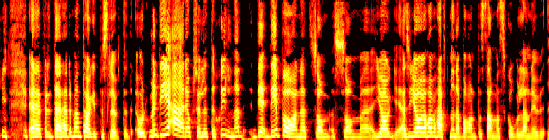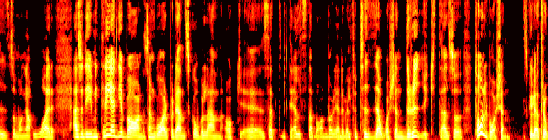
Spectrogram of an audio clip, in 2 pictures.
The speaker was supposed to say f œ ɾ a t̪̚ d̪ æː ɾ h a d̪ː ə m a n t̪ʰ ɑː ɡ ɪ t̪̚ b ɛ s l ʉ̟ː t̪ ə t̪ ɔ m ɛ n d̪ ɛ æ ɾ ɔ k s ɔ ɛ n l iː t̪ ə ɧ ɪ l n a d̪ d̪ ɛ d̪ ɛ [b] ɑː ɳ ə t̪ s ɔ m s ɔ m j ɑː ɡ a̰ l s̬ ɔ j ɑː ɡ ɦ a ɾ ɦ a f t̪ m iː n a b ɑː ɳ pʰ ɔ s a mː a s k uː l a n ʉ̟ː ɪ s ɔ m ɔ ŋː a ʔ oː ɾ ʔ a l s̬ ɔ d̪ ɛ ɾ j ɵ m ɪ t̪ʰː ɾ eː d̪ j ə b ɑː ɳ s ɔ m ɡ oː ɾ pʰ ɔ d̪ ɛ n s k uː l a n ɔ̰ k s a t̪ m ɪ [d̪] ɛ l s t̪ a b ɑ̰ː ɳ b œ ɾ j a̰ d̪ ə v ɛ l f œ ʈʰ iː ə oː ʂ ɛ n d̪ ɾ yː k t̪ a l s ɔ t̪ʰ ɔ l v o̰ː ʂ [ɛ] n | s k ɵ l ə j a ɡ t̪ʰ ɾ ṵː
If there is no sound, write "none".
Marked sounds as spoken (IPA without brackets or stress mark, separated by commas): b, t̪, ɛ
